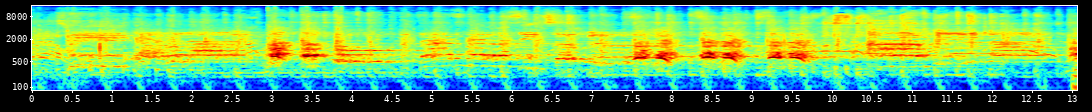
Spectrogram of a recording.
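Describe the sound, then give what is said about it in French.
A large crowd of supporters sings a chant together at the start of number 1, loud and sustained, with the melody rising and falling over a steady rhythmic pulse; no one speaks over it. “c'est un peu notre coup de cœur, hein, cette chanson euh, entonnée partout, évidemment, toute la, tous les supporters au départ du 1.”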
